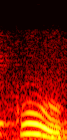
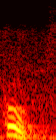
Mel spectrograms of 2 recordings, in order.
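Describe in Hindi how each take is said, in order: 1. स्वर लंबा और खिंचा हुआ है। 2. स्वर छोटा और झटके से बोला गया है। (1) "इसे हम लोग बोलेंगे" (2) "तुरंत बोल देंगे"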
